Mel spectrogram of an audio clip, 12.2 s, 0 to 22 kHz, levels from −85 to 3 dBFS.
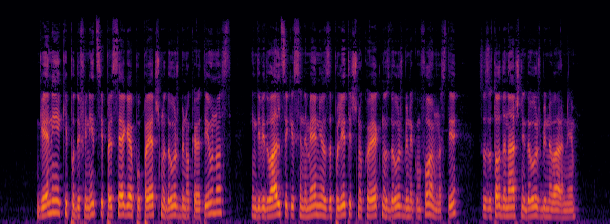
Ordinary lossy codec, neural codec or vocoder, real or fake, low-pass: MP3, 64 kbps; vocoder, 44.1 kHz, 128 mel bands every 256 samples, BigVGAN v2; fake; 19.8 kHz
